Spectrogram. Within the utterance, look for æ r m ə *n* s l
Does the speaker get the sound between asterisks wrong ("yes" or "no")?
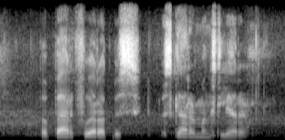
yes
